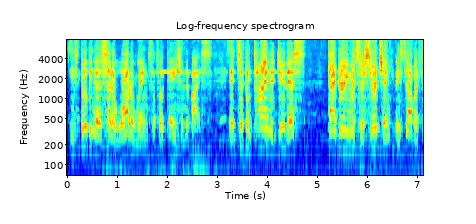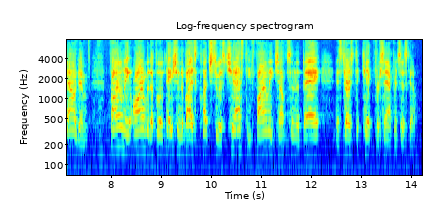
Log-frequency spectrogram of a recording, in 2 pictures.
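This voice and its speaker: A man with a slightly high-pitched voice is picked up some way from the microphone. He speaks as a tour guide, telling a story live to a group. His delivery uses short dramatic phrases and puts questions to the listeners. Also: moderate pace, fairly bright tone. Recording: distant mic, live on-site capture.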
